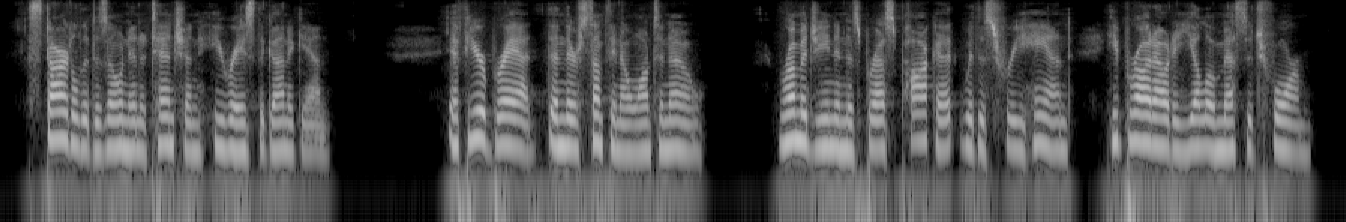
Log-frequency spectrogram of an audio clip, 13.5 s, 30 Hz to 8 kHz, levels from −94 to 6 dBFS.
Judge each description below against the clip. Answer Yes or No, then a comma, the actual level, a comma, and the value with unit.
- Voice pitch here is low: No, high, 195 Hz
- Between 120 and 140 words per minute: No, average, 155 wpm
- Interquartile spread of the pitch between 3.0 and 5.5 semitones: No, narrow, 2.4 semitones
